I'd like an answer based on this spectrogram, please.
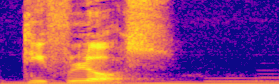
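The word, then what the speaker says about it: τυφλός: evangelios proviene del griego Eh tiflos así así se lo puede pronunciar y del hebreo iger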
